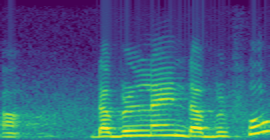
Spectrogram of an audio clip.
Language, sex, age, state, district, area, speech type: Tamil, female, 45-60, Tamil Nadu, Pudukkottai, rural, spontaneous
